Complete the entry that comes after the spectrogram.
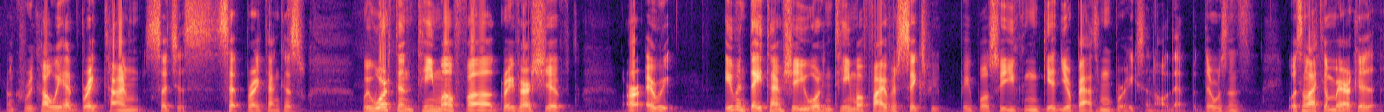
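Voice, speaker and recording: A man's voice: medium pitch, fairly quick, fairly bright tone. A man in his fifties from Texas with a Texas accent, a guest telling earnest stories from his past in a casual interview. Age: 50s. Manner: reminiscing, earnest storytelling.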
